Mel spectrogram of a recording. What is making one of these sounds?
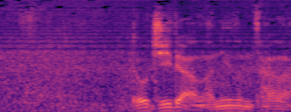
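A middle-aged man speaks slowly, close by.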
